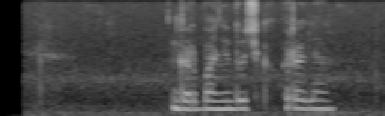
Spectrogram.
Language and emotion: Russian, neutral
